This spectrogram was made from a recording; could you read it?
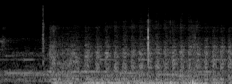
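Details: BMW E46 coupe after fuel pump replacement: starter catches within half a second and the engine settles straight into a steady, even idle with no stumble and no check engine light; healthy start.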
